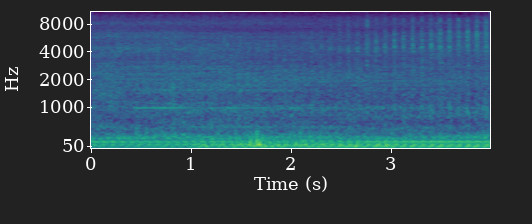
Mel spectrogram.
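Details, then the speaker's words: BMW 118i, 42,339 miles, flashing engine management light: a low, lumpy idle with an uneven beat and occasional stumble or thump. A constant misfire that had been reported as an exhaust noise. "This car has done no miles since it's checked pretty much, and it's got a constant misfire. The comment about an exhaust noise, it was the misfire,"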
